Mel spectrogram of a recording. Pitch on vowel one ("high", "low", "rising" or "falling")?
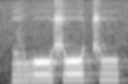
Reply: low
